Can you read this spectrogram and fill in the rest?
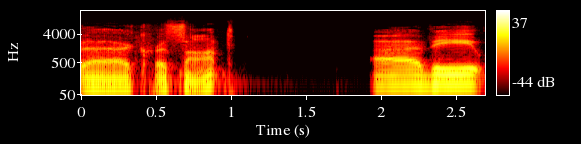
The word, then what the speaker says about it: croissant: I mean, uh, it, the French way to say it is uh, croissant. – Yes, it is. – So there is the silent T and a silent uh, S and a silent A and a silent C and a silent R.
